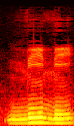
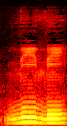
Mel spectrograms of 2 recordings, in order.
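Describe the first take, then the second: The two takes are said the same way.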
